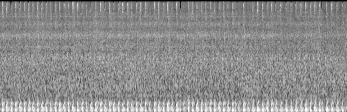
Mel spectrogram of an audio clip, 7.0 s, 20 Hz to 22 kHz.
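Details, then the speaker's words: Honda XR80 rebuilt after running out of oil, idling while the cam chain tensioner is adjusted. Even, fast, low pulse, quiet at the set point with no chain rattle; a loud rattle appears at other adjuster positions. "So you can hear right there, it's pretty quiet. And I'm going to turn it all the way around. Yeah, right there is really loud."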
